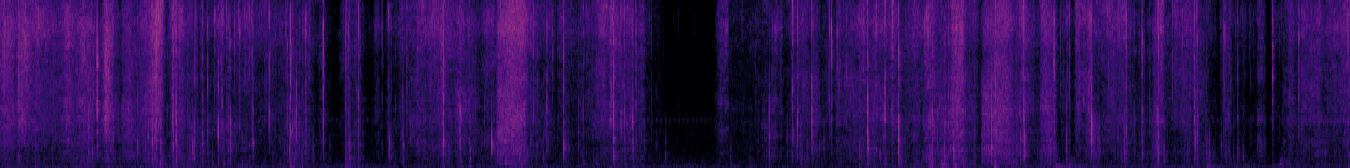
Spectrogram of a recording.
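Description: Paper pages and tucked paper pieces of a handmade junk journal rustling and crinkling as they are handled and turned, a stream of quick crackles with a brief lull about halfway.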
